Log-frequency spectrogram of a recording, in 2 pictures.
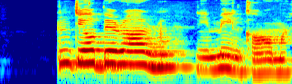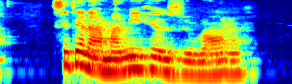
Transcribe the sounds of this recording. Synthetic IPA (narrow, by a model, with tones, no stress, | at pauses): n̩˦dɪ˦o˦be˦ɾɔ˦ɾʊ˦ne˨me˦ŋ̩˨ka˨ɔ˦ma˦ | si˦te˦na˨a˨ma˨mi˦ɦe˦o˨zu˨ɾɔ˦nʊ˦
